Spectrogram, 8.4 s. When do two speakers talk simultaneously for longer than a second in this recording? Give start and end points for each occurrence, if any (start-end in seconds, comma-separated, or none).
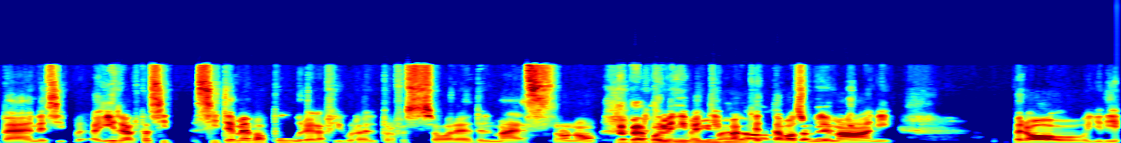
4.6-6.5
